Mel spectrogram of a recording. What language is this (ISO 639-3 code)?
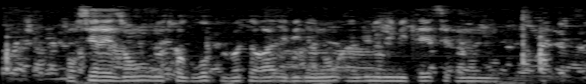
fra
